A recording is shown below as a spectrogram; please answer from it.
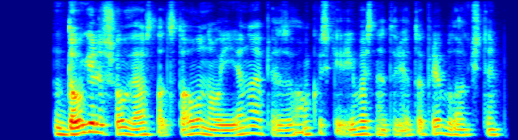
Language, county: Lithuanian, Telšiai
